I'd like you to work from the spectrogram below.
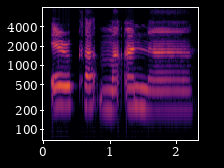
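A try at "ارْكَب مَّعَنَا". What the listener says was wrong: Kam ma'ana. Kam. Kam. Tashdid, little bit tashdid, stress on meme, yes?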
